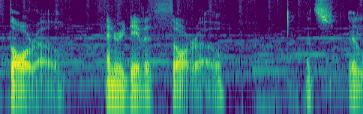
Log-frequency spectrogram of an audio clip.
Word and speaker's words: Thoreau: David Thoreau uh I believe he his name was he pronounced his own name thorough Henry David Thoreau that's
